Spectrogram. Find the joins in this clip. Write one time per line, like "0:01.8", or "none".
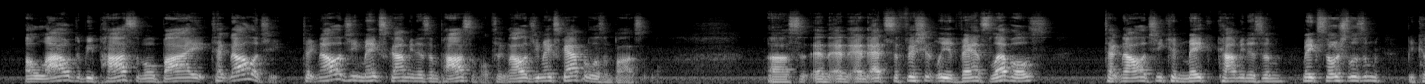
none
